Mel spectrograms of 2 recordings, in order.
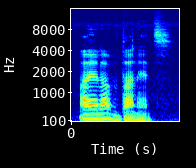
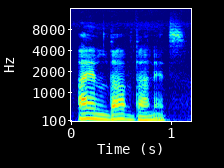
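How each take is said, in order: First: The words are run together and shortened. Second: The words are run together and shortened.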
